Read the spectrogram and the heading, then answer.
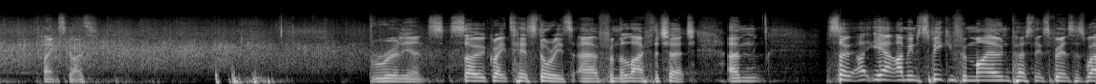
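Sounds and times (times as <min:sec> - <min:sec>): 
audience applause: 0:00.0 - 0:05.7
speech: 0:00.4 - 0:01.3, 0:03.7 - 0:10.9.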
